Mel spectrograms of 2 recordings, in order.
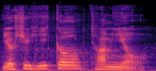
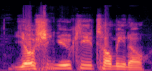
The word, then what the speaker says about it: Yoshiyuki Tomino: and everything, and also Yoshihiko Tamio. So Hopefully, by all means, I did not butcher that. I'm so sorry. You definitely butchered it. I'm sorry. How do you say it, Sean? Sean, Yoshiyuki Tomino.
